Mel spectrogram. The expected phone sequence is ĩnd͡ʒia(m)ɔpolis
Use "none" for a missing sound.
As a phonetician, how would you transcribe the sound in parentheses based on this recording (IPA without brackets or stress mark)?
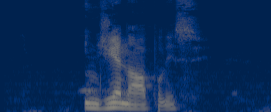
n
